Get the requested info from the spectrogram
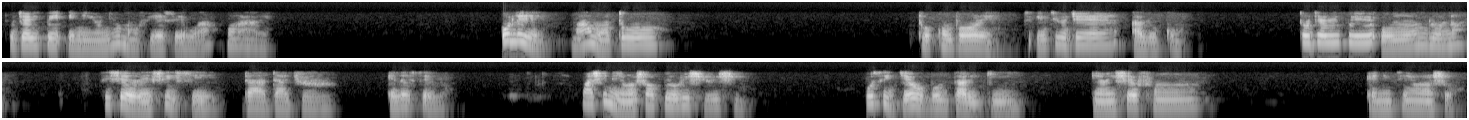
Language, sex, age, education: Yoruba, female, 60+, tertiary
